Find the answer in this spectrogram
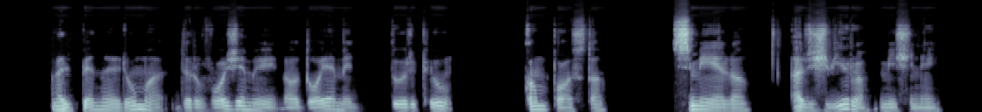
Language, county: Lithuanian, Šiauliai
